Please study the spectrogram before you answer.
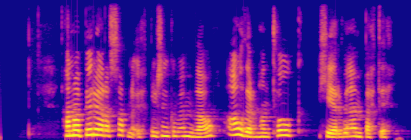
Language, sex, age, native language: Icelandic, female, 30-39, Icelandic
